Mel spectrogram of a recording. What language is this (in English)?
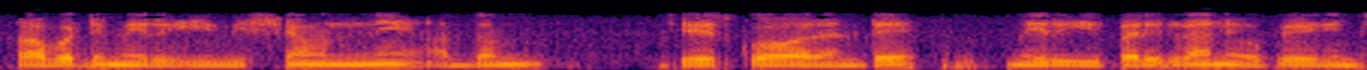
Telugu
